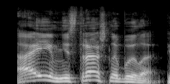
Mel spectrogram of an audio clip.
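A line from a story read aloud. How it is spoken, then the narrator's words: Moaning. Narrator (Russian): простонал я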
